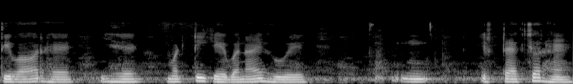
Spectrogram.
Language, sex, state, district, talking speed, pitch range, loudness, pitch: Hindi, male, Chhattisgarh, Balrampur, 115 wpm, 115-130 Hz, -17 LUFS, 125 Hz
